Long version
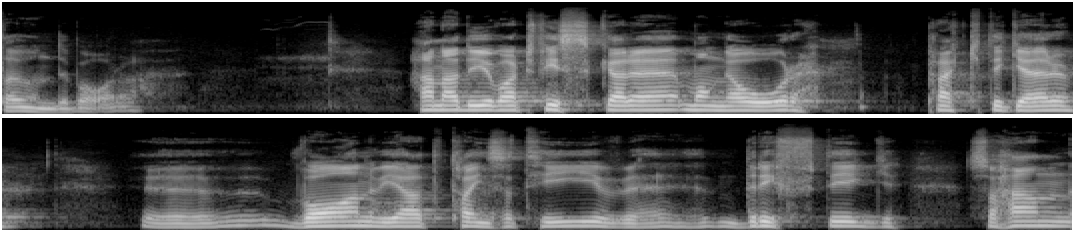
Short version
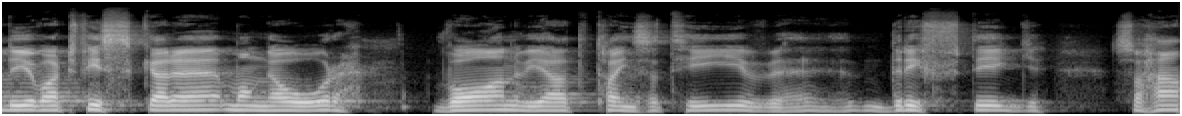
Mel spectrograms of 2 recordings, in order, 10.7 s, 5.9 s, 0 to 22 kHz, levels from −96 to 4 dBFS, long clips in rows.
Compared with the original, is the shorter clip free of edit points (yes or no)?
no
